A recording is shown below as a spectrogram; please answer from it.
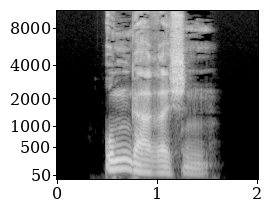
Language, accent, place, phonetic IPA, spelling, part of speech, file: German, Germany, Berlin, [ˈʊŋɡaʁɪʃn̩], ungarischen, adjective, De-ungarischen.ogg
- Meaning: inflection of ungarisch: 1. strong genitive masculine/neuter singular 2. weak/mixed genitive/dative all-gender singular 3. strong/weak/mixed accusative masculine singular 4. strong dative plural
